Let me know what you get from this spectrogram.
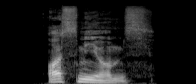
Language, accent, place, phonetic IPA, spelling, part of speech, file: German, Germany, Berlin, [ˈɔsmiʊms], Osmiums, noun, De-Osmiums.ogg
- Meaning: genitive singular of Osmium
